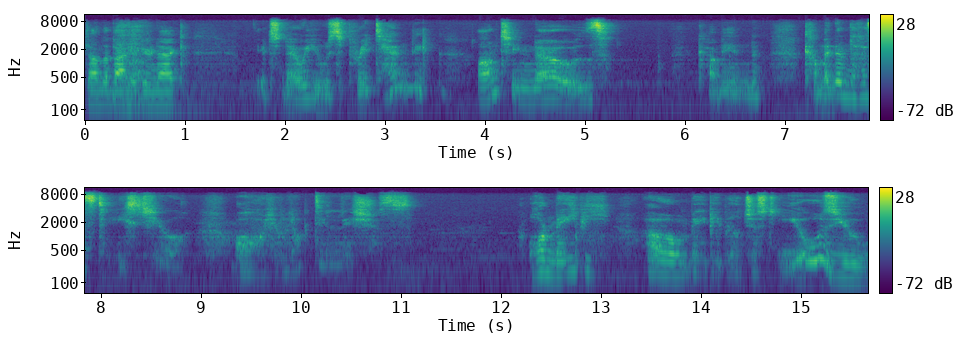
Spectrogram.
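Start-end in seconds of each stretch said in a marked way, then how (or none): 1.7-15.7 whispered ugly, hideous witch voice. Voicing a hideous witch who runs a fingernail down a neck: hideous hag voice. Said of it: "she is hideous".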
